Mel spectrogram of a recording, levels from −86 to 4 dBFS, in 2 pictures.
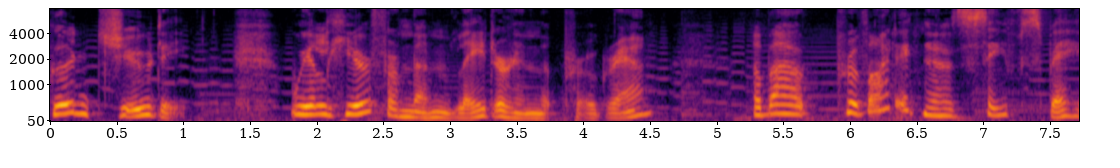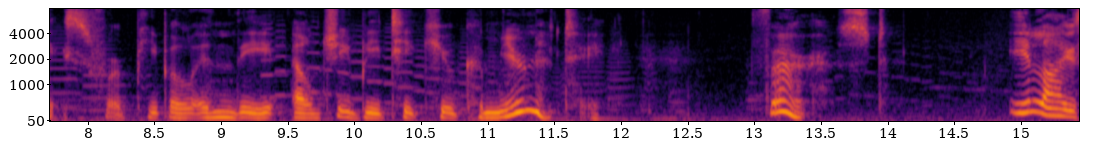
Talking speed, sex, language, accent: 90 wpm, female, English, American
